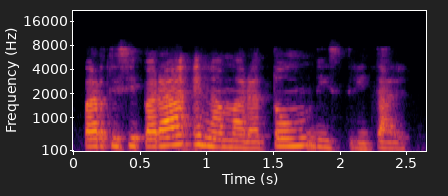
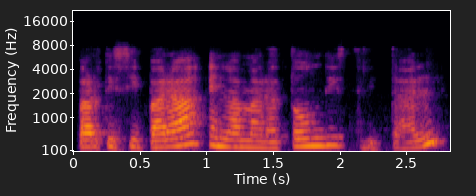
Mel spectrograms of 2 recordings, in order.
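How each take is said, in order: First: Enunciativa que cae en "distrital"; tono bajo. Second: Pregunta que sube en "distrital"; final ascendente. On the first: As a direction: baja la voz al final, en "distrital". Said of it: "Tono bajo". (entonación descendente, "distrital" hacia abajo) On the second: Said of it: "En la parte final sube". (entonación interrogativa, "distrital" hacia arriba) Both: Shown as a demonstration.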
